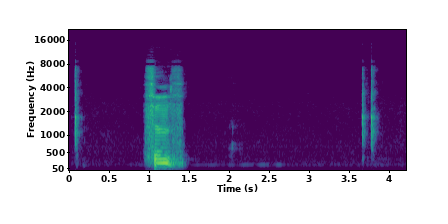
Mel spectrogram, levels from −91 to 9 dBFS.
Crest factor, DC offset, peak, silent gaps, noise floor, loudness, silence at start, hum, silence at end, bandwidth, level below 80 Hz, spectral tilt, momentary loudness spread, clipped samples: 22 dB; under 0.1%; -2 dBFS; none; -77 dBFS; -19 LUFS; 0.05 s; none; 0.4 s; 9.4 kHz; -60 dBFS; -4 dB/octave; 18 LU; under 0.1%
